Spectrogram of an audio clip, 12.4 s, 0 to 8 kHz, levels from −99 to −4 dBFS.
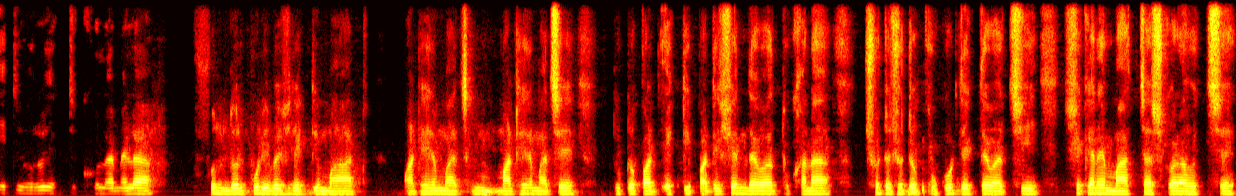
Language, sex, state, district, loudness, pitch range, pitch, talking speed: Bengali, male, West Bengal, North 24 Parganas, -21 LUFS, 110-120 Hz, 115 Hz, 150 wpm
